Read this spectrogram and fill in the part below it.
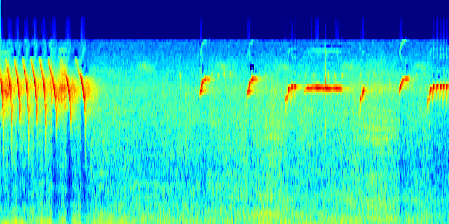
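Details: Canary song beginning with a rapid burst of falling chirps, followed by spaced short whistles and one held tone, ending with another quick run.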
